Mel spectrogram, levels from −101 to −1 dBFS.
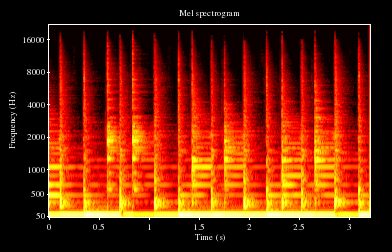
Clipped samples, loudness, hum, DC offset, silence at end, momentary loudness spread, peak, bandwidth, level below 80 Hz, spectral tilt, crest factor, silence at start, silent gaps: under 0.1%; -14 LUFS; none; under 0.1%; 0 s; 7 LU; -2 dBFS; 7.4 kHz; -14 dBFS; -8 dB/octave; 10 dB; 0 s; none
